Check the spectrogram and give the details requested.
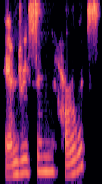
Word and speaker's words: Andreessen Horowitz: Since then, he has led the company to acquire four more social apps, Growler for $11.8 million, and Andreessen Horowitz, is that how you pronounce it?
